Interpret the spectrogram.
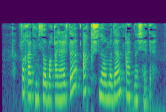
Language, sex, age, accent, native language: Uzbek, female, 18-24, Buxoro, Uzbek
